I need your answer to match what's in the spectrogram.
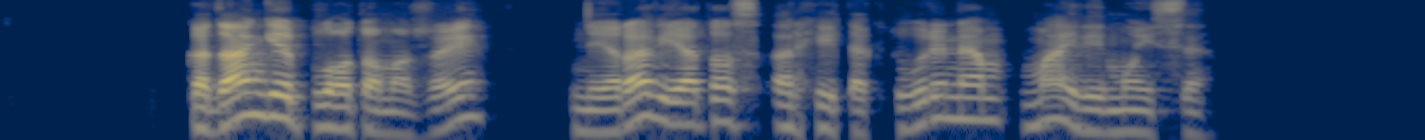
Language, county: Lithuanian, Kaunas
